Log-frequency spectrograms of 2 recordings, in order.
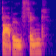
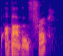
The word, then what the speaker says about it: Babu Frick: And is it Babu Fink or Babu Frick? Babu Frick, I think it is, Babu isn't it? Frick. There we go. I've been Yeah. pronouncing it wrong the whole episode.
